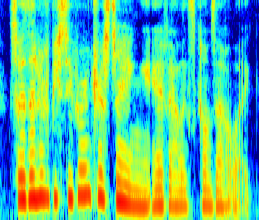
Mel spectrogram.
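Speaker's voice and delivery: ordinary talk, nothing marked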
